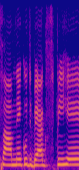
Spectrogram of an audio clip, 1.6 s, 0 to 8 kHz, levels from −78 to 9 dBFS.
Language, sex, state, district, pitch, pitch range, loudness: Hindi, female, Bihar, Sitamarhi, 260 Hz, 245-270 Hz, -16 LUFS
